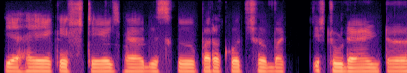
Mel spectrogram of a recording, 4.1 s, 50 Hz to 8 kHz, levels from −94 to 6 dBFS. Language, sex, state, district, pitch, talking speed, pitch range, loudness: Hindi, male, Delhi, New Delhi, 110 Hz, 145 wpm, 105-110 Hz, -15 LUFS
